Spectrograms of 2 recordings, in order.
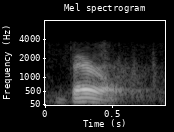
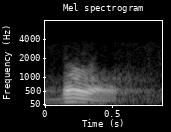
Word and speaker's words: beryl: Now, next we come to beryl or burl. however you may wish to pronounce it, B-E-R-Y-L, B-E-R-Y-L, pronounced Burl, or Beryl, that's a hard one to say just right.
